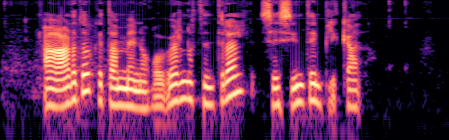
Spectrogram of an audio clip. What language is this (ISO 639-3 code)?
glg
